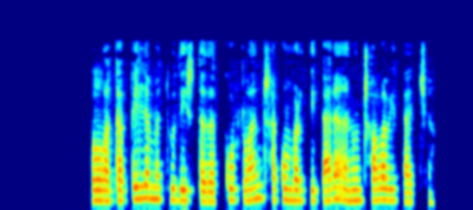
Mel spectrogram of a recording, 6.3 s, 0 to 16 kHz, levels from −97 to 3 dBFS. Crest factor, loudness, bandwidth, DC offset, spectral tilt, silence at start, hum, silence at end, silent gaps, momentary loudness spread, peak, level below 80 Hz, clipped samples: 18 dB; -23 LUFS; 7.8 kHz; under 0.1%; -6.5 dB/octave; 1.2 s; none; 0.55 s; 2.93-2.99 s, 5.54-5.59 s; 7 LU; -6 dBFS; -64 dBFS; under 0.1%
